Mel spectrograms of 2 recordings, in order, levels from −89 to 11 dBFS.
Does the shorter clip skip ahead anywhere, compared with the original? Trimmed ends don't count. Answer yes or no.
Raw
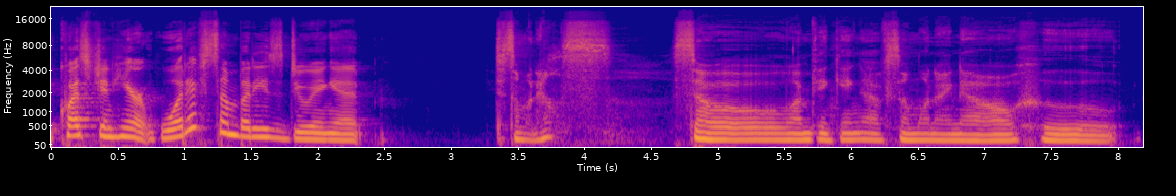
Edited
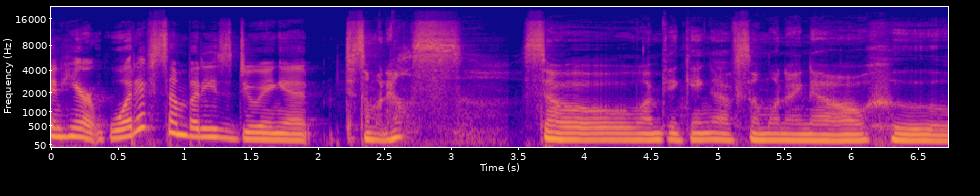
yes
